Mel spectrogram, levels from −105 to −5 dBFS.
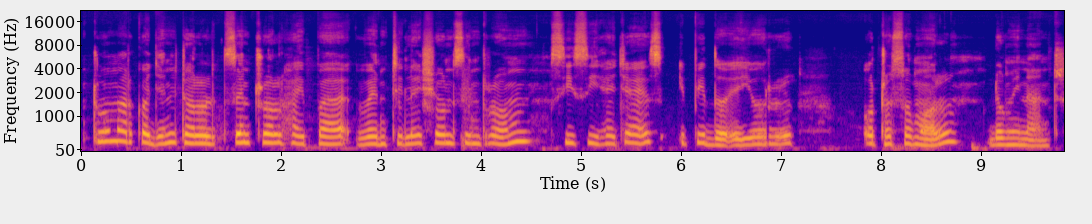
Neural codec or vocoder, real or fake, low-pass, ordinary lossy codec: vocoder, 44.1 kHz, 128 mel bands, Pupu-Vocoder; fake; none; none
